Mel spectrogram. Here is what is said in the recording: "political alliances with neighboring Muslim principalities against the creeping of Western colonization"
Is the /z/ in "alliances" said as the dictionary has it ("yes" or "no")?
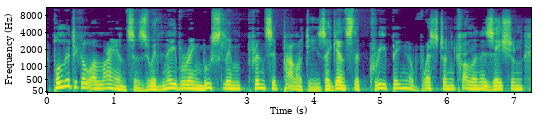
yes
